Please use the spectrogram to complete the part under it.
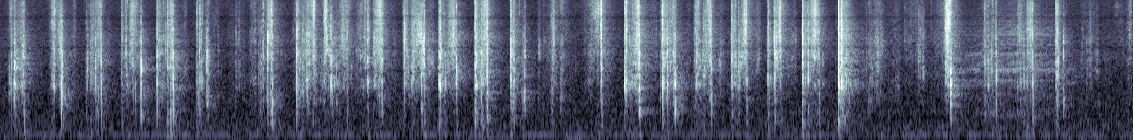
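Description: Tarot cards shuffled by hand before the deck is cut, a dense run of quick papery riffles and flicks with sharp slaps of the cards, close up and fairly quiet, no talking.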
